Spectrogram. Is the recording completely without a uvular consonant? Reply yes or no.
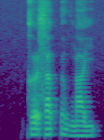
yes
